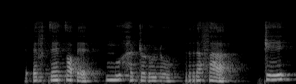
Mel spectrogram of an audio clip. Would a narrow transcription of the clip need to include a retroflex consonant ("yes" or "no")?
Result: yes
